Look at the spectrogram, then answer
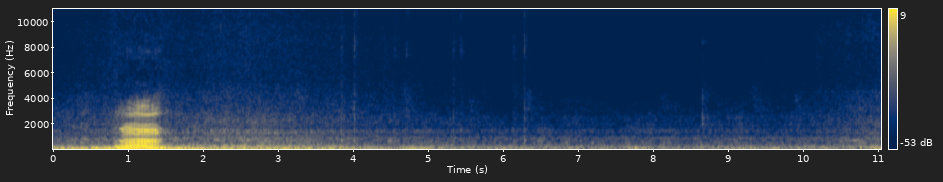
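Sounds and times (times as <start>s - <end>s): computer mouse click: 3.8s - 6.5s.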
